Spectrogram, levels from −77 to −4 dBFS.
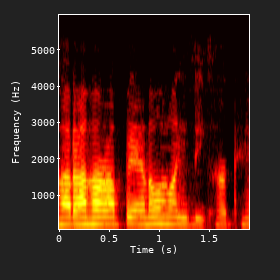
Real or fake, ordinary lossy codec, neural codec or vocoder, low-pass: fake; none; codec, 16 kHz, 0.5 kbps, X-Codec, HuBERT features, trained on general audio; 5.4 kHz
